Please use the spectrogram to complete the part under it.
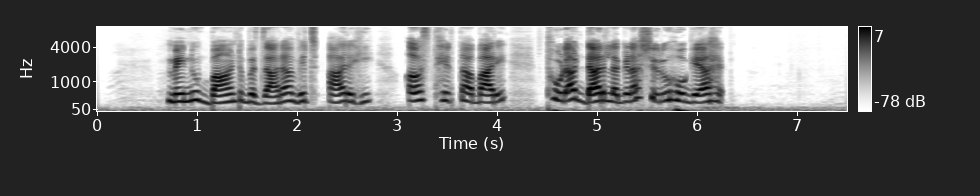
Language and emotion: Punjabi, fearful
